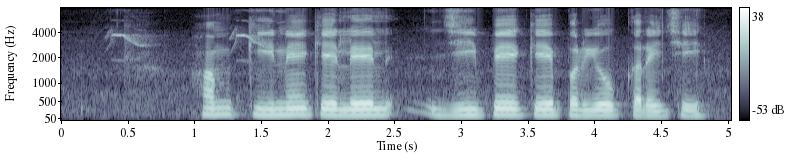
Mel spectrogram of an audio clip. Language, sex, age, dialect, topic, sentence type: Magahi, female, 51-55, Western, banking, statement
